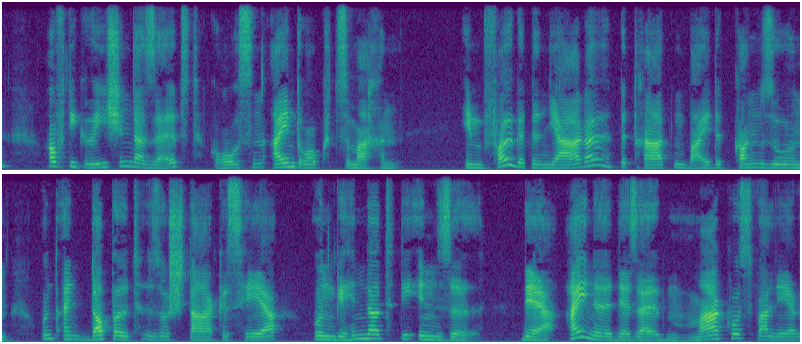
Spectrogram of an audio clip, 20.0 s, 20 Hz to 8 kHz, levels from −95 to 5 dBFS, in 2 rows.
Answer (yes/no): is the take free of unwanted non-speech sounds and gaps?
no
